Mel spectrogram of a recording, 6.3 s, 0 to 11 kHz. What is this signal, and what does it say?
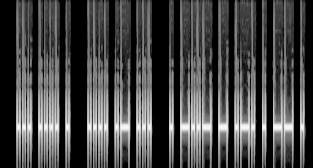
Morse code, heard as a keyed tone, about 22 wpm, 700 Hz. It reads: SHE HAS EXTREME
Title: Sentences from Top 1300 Words 22wpm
